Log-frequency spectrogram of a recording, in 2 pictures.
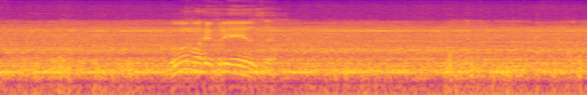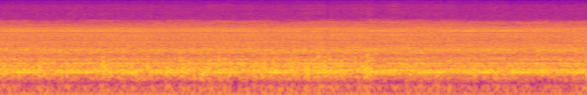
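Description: A tractor engine rumbles steadily while driving along a bumpy dirt track.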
